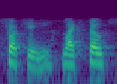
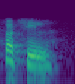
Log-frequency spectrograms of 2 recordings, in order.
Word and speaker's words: Xochitl: Okay, so the way that it is spelled when I use it in the book is Xochitl, like so chill, but so chill. – Uh-huh. – Like Xochitl. Xochitl. It's like you say chill fast, Xochitl.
